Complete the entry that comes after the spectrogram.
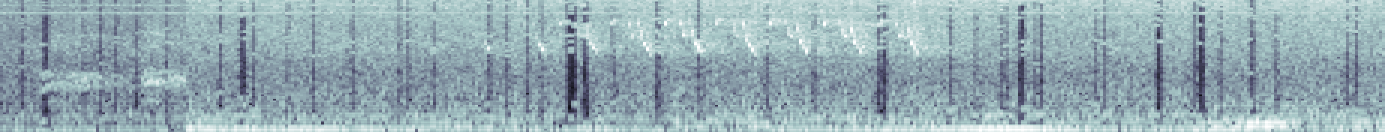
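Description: Faint birdsong: a quick series of about ten high, descending notes lasting about two seconds, a few seconds in, over a low steady hum.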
